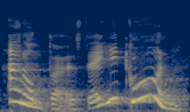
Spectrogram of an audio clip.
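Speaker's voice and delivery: high, loud, drawn-out gossiping neighbour; storytelling neighbour. A narrator's reading. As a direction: relate the pet's death with great drama.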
